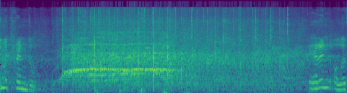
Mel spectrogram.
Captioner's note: audience applauding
